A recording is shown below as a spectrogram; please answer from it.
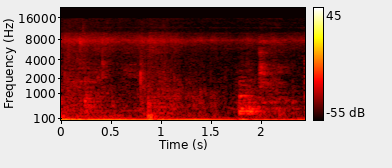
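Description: Violin and viola being handled and moved, with a few faint knocks and a short pitched tone near the end.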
